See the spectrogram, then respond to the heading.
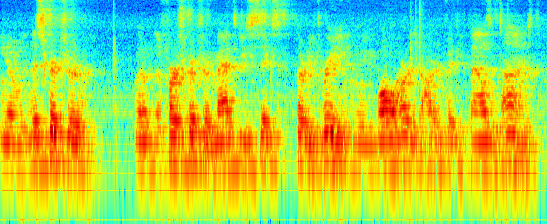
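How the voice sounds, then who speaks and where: A man with a fairly high pitch speaks at a moderate pace in a monotone, flat delivery. Audible room echo and noticeable background noise fill the recording. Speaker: church show host. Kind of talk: casual faith discussion. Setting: live stream with studio audience. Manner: loud; halting.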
